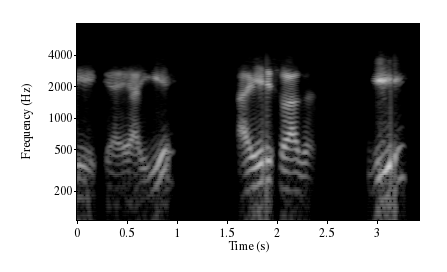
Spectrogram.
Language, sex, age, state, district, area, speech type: Hindi, male, 60+, Uttar Pradesh, Bhadohi, rural, conversation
